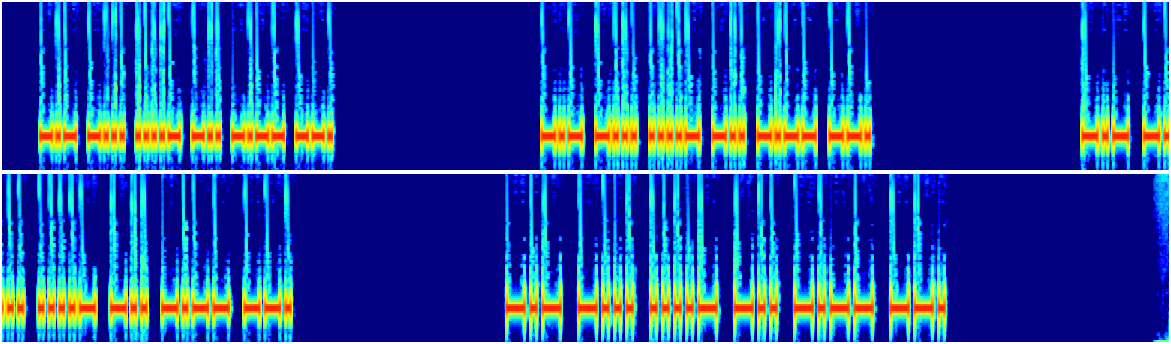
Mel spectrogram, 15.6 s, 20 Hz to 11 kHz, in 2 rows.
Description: Morse code, heard as a keyed tone, about 36 wpm, 700 Hz. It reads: KB4DYG KB4DYG KB4DYG KB4DYG
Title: Speed Racing - USA 2x3 Call Signs 30wpm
